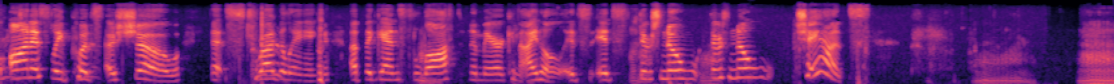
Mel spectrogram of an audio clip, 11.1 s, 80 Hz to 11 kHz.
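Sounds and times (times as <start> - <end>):
speech: 0.1 - 10.2, 10.8 - 11.1
dog growling: 6.3 - 7.2, 9.7 - 11.1.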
